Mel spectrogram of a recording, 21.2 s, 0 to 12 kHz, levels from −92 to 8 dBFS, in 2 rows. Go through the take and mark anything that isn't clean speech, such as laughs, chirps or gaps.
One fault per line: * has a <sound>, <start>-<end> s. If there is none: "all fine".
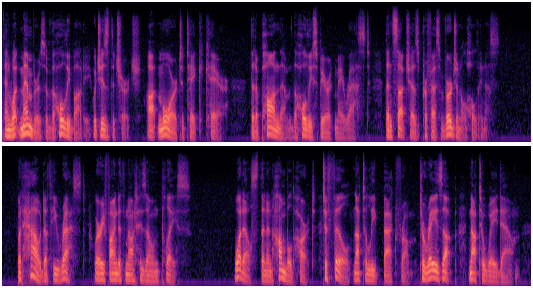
all fine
